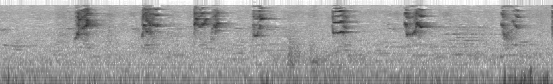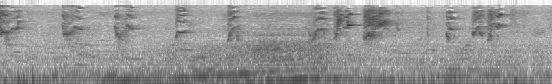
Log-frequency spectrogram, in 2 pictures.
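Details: Lovebird kept as a pet, singing without stopping: sharp, shrill chirps repeated about twice a second, some closely doubled, over a steady low rumble in a small room.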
